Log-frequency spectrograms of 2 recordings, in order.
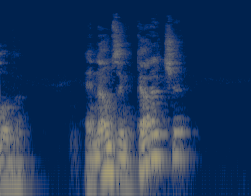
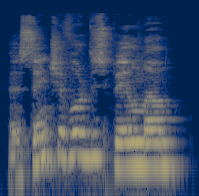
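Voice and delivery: street musician calling; 5 semitones higher, 5 dB louder than usual. A narrator's reading. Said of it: "riep hij telkens".

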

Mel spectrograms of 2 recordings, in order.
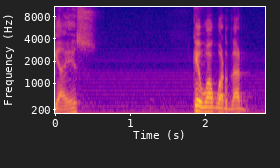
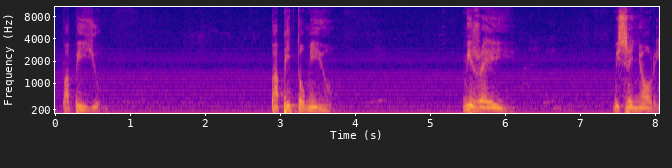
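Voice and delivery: lower, soft loving address; tender devotion; 7 semitones lower, 6 dB quieter than usual. Acted. Preacher showing how he calls Jesus, lower and tender. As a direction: whisper love to your Lord. Tender pet names for God.

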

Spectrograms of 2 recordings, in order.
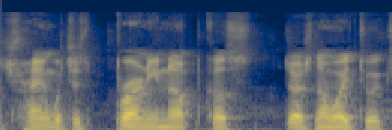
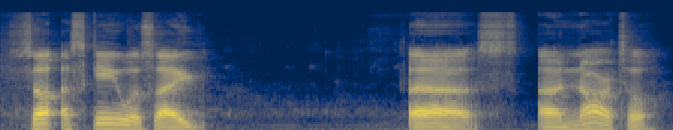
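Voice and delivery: plain reading voice

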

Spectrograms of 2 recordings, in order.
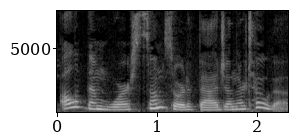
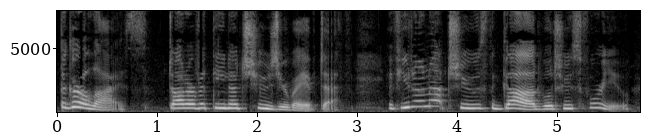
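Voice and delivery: angry threat; 5 semitones higher, 4 dB louder than usual. A narrator's reading. Pater threatens Annabeth.

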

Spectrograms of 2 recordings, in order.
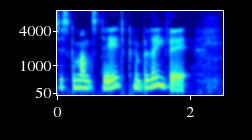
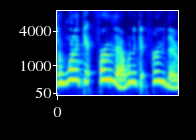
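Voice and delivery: higher, louder insistent demand; rude demand; 9 semitones higher, 5 dB louder, faster than usual. Retold or imitated. Retelling how she demanded the nun open the archway, loud and insistent. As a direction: push at her, pitched up and loud. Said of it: "really rude with her".

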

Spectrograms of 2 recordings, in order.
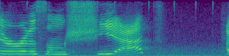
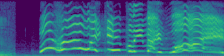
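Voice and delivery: pretend victory cheer. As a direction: cheer like you just won. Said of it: "To everybody pretend I won".

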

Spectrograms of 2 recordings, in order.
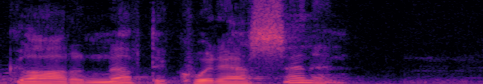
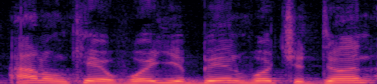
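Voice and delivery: ordinary talk, nothing marked

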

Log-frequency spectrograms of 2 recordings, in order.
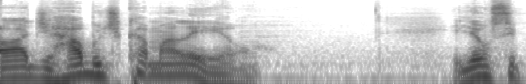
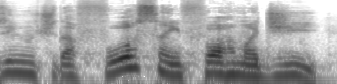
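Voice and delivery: ordinary talk

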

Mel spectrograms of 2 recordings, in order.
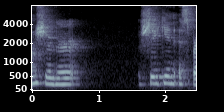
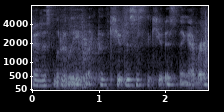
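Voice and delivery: soft, touched murmur; 11 dB quieter, faster than usual. Real, not acted. Thanking friends for the gifts.

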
